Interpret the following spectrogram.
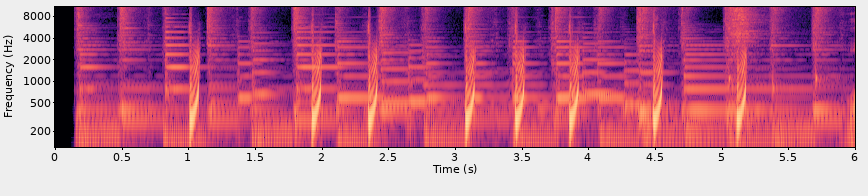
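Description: Cartoon pop sound effects, about eight quick rising 'bloop' swoops, over cheerful children's background music.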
